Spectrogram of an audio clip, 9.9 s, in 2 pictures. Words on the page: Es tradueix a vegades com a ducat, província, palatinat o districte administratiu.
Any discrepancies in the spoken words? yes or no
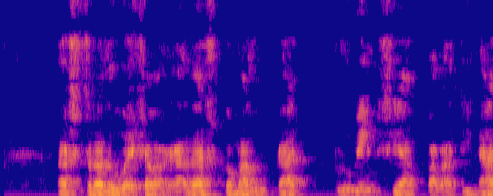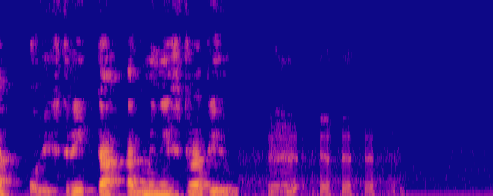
no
